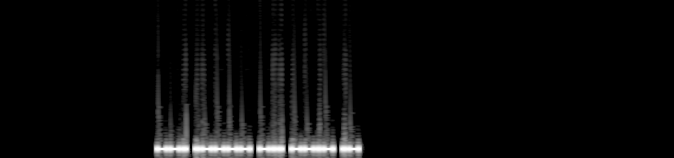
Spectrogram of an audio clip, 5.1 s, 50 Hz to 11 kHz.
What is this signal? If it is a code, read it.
Morse code, heard as a keyed tone, about 52 wpm, 700 Hz. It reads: G1DQA
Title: DXCC-100 Call Signs - 5 Characters - Repeated 2x - 50wpm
